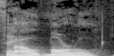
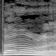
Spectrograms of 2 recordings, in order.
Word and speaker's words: Balmoral: Balmoral. – Ah, it's Balmoral.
